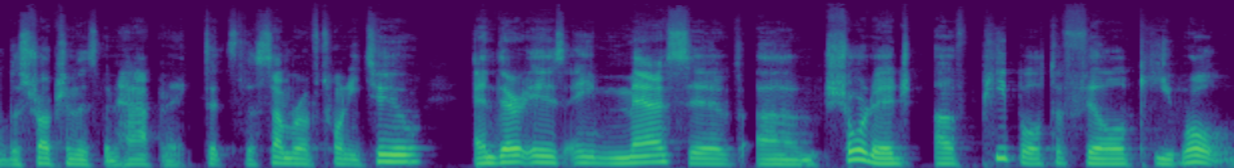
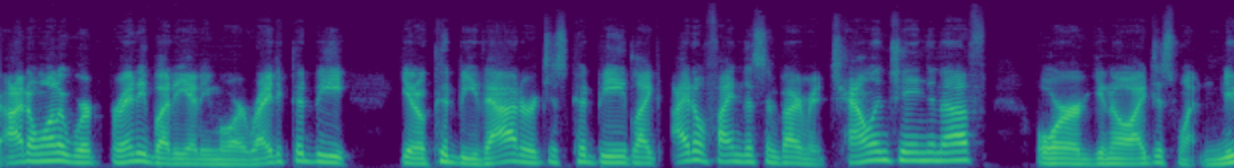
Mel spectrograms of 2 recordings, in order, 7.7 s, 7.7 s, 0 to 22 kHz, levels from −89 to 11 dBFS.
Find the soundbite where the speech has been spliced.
first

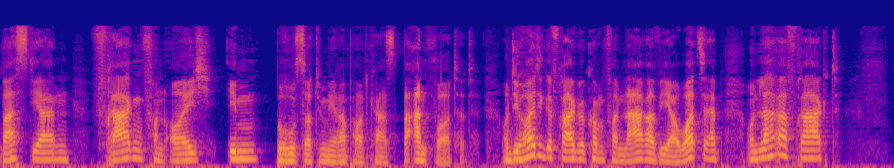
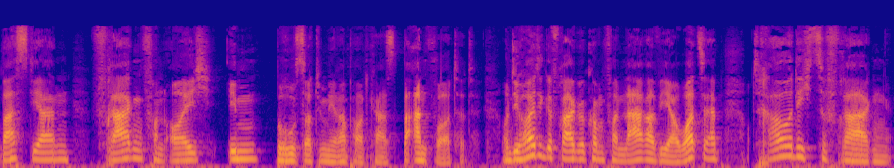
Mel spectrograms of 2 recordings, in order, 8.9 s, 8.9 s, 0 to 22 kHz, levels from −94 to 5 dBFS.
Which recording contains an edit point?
second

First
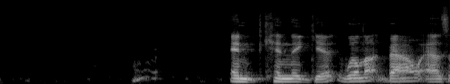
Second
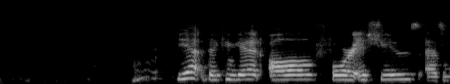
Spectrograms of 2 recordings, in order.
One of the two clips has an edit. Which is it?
second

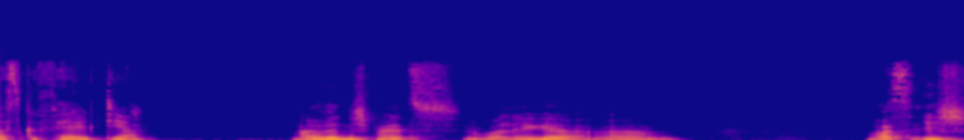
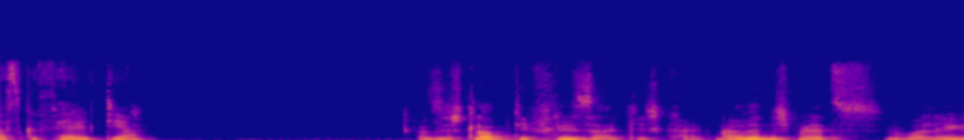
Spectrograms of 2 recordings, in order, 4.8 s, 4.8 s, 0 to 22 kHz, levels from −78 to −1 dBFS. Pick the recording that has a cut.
first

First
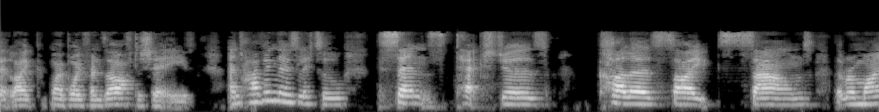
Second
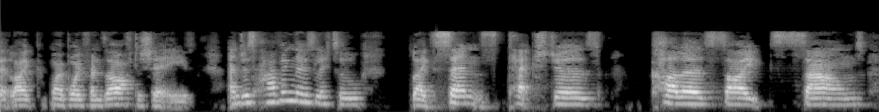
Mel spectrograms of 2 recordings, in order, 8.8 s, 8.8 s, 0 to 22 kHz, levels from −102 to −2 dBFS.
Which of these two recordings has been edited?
first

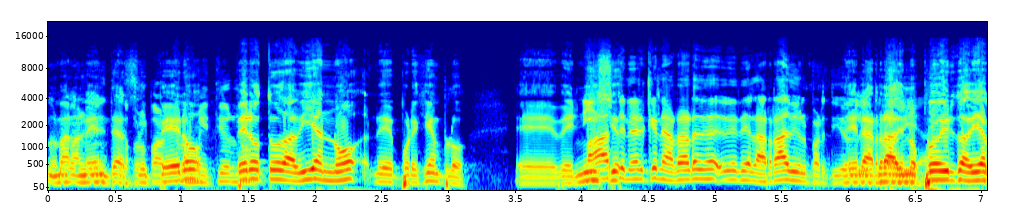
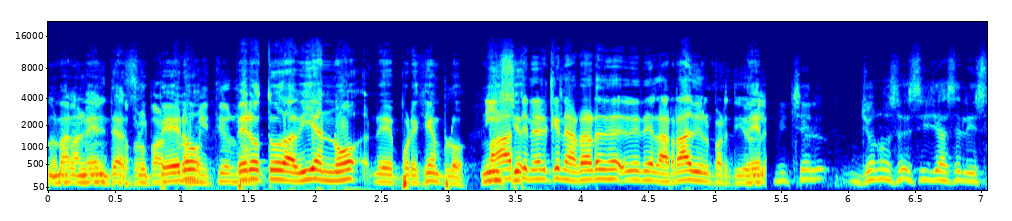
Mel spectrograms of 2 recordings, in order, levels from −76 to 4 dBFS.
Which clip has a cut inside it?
second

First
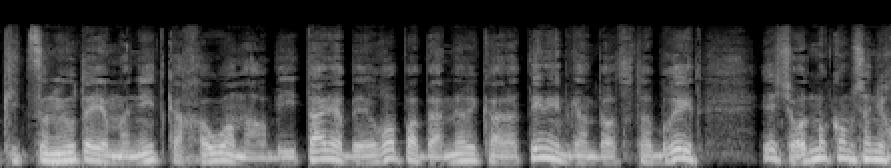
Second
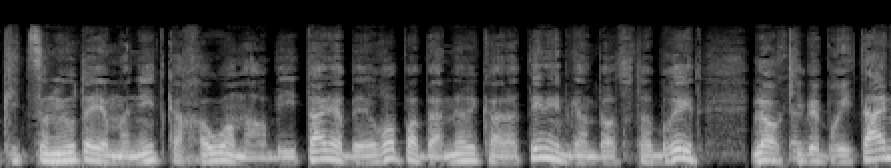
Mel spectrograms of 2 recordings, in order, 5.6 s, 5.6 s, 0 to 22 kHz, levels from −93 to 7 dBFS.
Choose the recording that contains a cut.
second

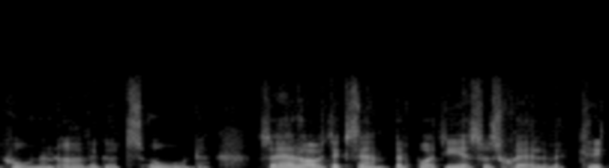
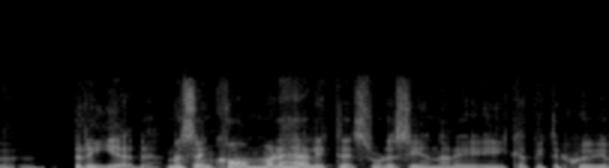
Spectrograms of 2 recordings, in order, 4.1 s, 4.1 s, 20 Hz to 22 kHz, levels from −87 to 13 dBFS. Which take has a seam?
second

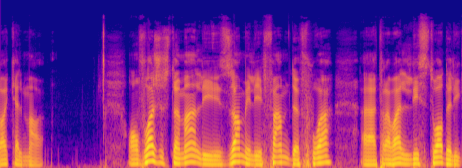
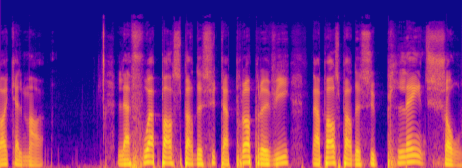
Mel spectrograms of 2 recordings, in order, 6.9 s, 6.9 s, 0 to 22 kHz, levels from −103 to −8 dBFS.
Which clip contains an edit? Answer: second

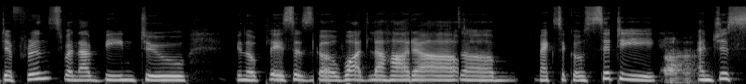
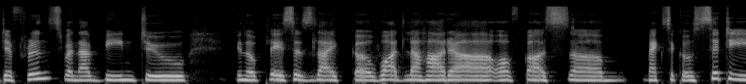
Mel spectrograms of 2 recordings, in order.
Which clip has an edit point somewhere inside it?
first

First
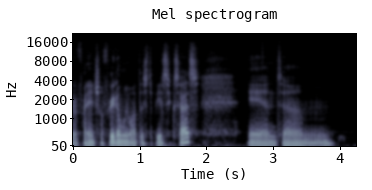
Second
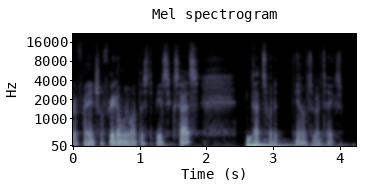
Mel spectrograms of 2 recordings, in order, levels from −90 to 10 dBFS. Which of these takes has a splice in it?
second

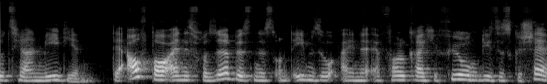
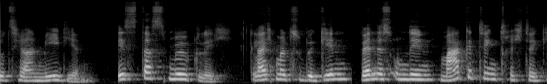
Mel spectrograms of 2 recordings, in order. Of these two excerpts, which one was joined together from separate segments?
second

